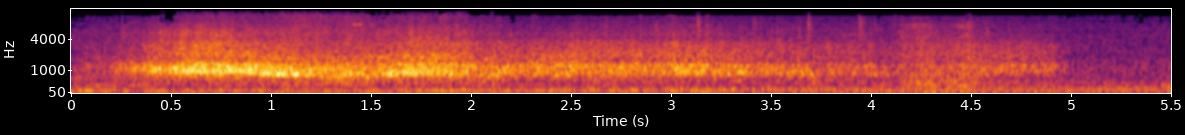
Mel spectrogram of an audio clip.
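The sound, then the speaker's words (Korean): Tyres of a speeding taxi slip and spin in mud, a continuous loud hissing roar with low rumble underneath that holds steady for several seconds. “타이어가 미끄러지며 공회전하는 소리가 났다.”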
